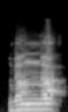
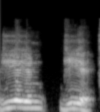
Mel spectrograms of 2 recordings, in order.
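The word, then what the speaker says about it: गङ्गा: Then you have to pronounce from your the base, that is Kantya, and then the sound should come from the nose also.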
